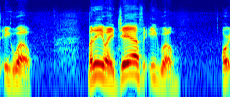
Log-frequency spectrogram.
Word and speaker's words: EGWO: on their videos and it's ego i think the w is silent if it's not it's iguo but anyway jf iguo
